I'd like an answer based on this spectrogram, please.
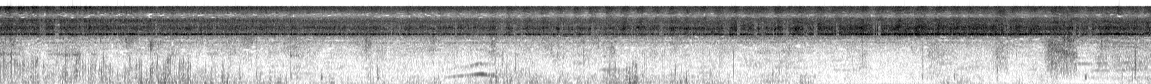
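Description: Steady high-pitched chorus of insects, a continuous shrill drone, over a low rustling outdoor background. A faint rising and falling whistle sounds once about midway.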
